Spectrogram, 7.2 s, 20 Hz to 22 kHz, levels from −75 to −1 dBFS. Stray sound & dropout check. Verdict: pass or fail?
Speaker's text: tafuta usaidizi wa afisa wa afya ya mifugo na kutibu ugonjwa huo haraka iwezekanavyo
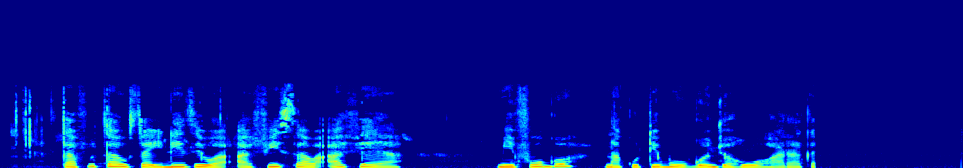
pass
